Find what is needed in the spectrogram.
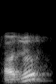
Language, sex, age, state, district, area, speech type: Nepali, male, 45-60, West Bengal, Kalimpong, rural, conversation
